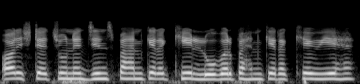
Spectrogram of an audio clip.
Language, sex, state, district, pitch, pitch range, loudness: Hindi, female, Uttar Pradesh, Lalitpur, 255 Hz, 250-265 Hz, -14 LUFS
